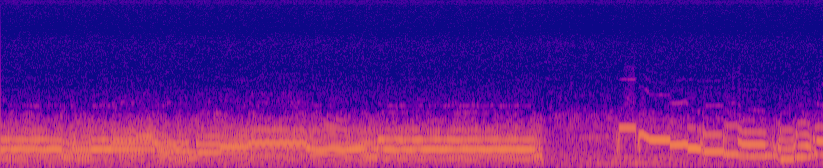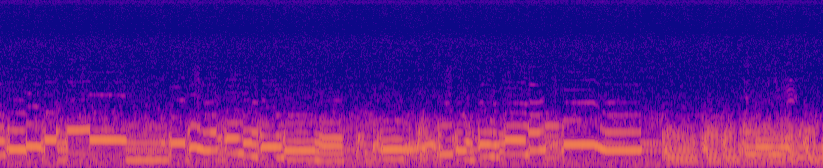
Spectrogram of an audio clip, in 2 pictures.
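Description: Electric guitar playing: held chords ring for about five seconds, then a melodic lead line with sliding and bending notes, going back to chords near the end.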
